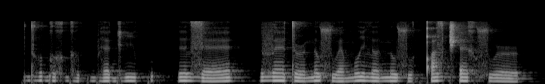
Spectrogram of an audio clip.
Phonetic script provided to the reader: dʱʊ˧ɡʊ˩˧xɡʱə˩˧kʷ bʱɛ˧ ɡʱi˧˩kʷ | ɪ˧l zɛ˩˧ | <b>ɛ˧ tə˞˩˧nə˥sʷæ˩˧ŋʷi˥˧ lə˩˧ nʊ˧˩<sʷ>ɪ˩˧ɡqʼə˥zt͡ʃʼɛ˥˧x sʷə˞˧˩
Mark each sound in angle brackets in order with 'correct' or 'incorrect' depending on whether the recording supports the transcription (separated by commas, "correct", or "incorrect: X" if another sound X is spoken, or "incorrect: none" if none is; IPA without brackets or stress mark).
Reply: incorrect: v, correct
